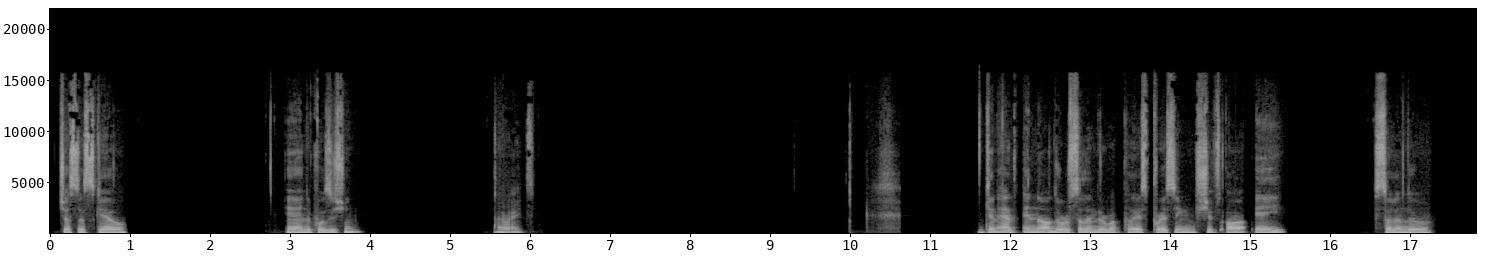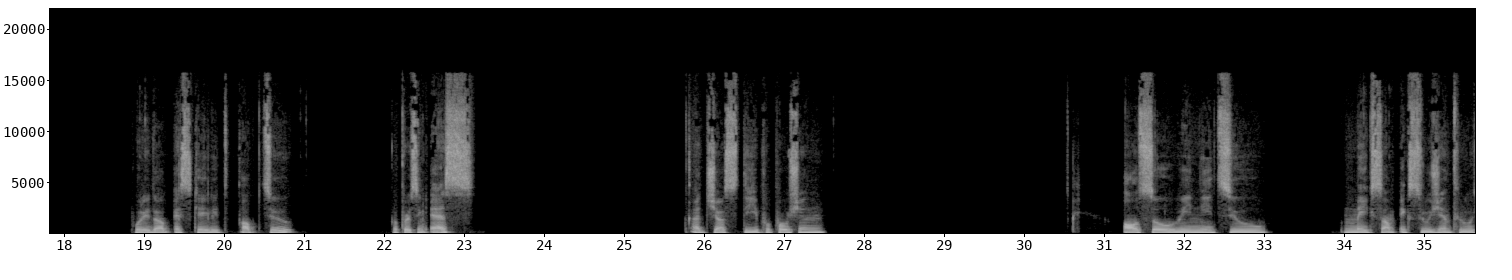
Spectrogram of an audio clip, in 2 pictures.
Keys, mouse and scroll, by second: 0.0 s, 1.4 scroll up 1, 1.6 shift+middle click, 2.4 g, 3.6 s, 4.8-6.0 scroll down 8, 5.3 click, 6.0-7.9 shift+middle drag, 7.9 scroll down 2, 8.2 shift+middle click, 8.7 scroll up 2, 12.0 middle click, 14.5 shift+a, 17.8 g, 19.3 a, 20.7 Escape, 20.9 click, 21.4 click, 22.1 s, 24.2 s, 27.7-28.7 scroll down 2, 28.7 scroll up 5, 29.1-29.4 shift+middle drag, 29.4 scroll up 1, 29.7-35.6 shift+middle drag.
